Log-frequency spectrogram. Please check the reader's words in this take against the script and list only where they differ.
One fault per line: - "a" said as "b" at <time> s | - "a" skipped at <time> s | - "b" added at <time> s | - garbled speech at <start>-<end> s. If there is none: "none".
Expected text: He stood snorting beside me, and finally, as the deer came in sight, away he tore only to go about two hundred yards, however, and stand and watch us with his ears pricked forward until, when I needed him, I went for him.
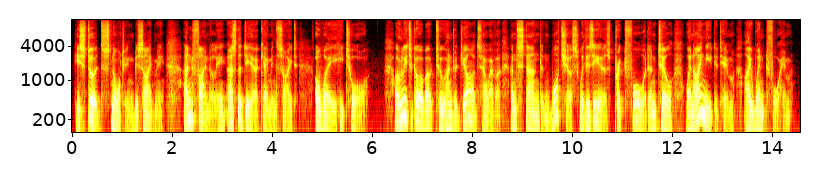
none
